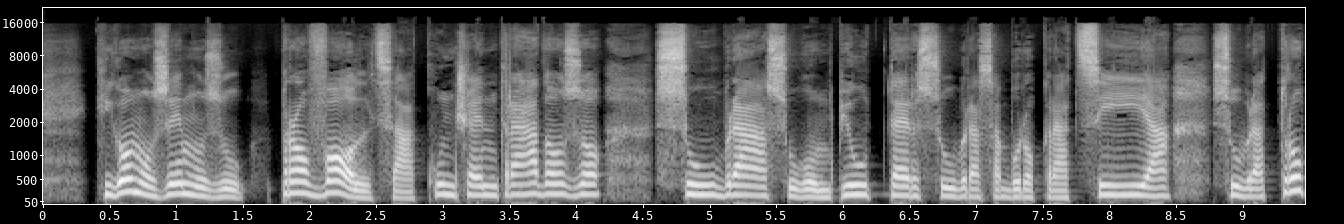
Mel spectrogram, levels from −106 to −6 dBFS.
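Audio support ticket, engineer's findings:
Nothing stood out on listening to the speech in this clip.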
